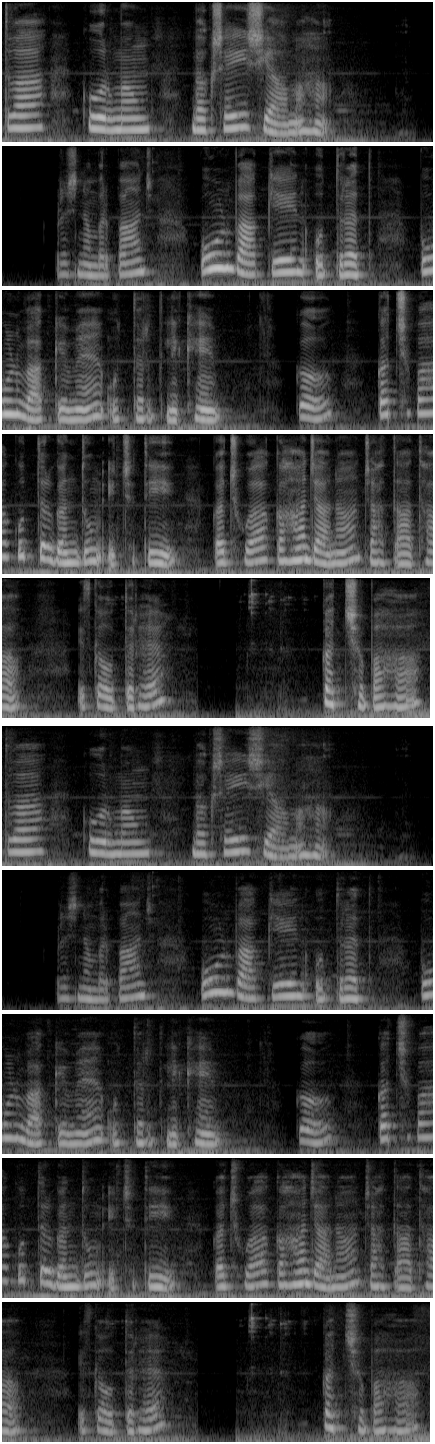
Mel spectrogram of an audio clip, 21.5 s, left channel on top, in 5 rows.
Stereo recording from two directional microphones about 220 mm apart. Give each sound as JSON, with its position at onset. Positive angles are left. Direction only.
{"t": 0.0, "sound": "speech", "side_deg": 50}
{"t": 4.9, "sound": "speech", "side_deg": 50}
{"t": 11.2, "sound": "a sound", "side_deg": 50}
{"t": 12.4, "sound": "speech", "side_deg": 50}
{"t": 20.4, "sound": "speech", "side_deg": 50}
